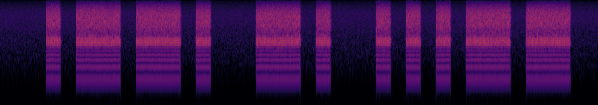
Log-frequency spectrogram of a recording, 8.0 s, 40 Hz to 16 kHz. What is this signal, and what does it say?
Morse code, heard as a buzzer, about 6 wpm. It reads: PN3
